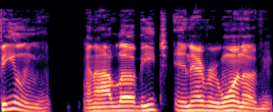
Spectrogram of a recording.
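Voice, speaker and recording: A man with a Louisiana accent speaks at a moderate pace and fairly high pitch, with ordinary pitch variation. The sound is dry and close, without echo. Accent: Louisiana Southern. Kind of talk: casual chat. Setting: live stream video call.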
